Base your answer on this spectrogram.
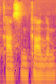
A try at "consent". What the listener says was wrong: It sounds like you're saying constant condom, like I think it's called consent. Not constant condoms.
